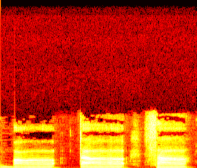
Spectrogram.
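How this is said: The letter names end in an 'ah' vowel. The speaker calls it right. "अरबी लहजे के मुताबिक"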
